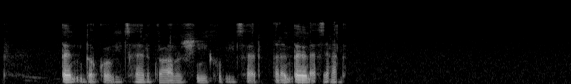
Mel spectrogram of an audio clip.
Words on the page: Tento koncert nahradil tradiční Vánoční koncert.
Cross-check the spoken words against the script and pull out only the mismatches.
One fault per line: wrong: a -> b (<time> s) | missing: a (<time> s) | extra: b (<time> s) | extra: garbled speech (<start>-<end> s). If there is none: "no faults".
missing: nahradil tradiční (1.6 s)
extra: garbled speech (2.7-3.4 s)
